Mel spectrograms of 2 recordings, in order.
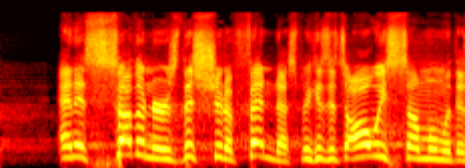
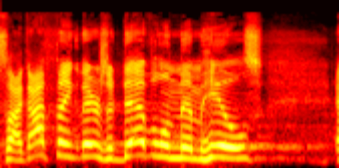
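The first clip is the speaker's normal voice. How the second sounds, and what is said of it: Exaggerated thick Southern accent. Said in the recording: “this really thick Southern accent”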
